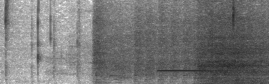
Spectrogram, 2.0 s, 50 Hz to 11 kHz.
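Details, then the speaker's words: 2022 Audi S5 Sportback start-up after DIY oil change: quiet clicks, then starter catches and engine fires cleanly, settling into a smooth, even idle; normal engine start. "Ooh, love that noise. Love that noise. Never gets old, guys."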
